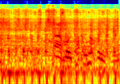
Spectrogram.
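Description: A tractor engine runs with a steady, rhythmic chugging throughout, fairly close and loud, while a voice talks over it.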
